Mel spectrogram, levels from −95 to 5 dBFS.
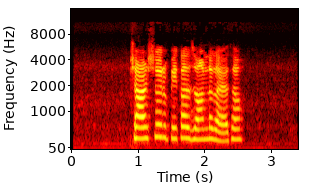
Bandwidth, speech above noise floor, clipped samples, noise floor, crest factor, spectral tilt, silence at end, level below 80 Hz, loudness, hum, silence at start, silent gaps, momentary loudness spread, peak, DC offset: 11 kHz; 41 dB; under 0.1%; -60 dBFS; 22 dB; -2.5 dB/octave; 0.85 s; -64 dBFS; -18 LUFS; none; 0.9 s; none; 11 LU; 0 dBFS; under 0.1%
